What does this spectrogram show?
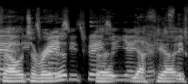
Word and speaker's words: Giachgia: And we're joined today by Yaka. Is that right? Correct pronunciation. Yeah, it is. It's spelled Gagia if I were to read it. Yaka is correct.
